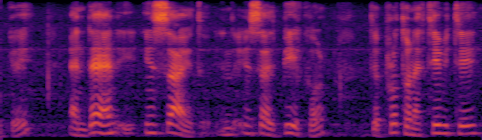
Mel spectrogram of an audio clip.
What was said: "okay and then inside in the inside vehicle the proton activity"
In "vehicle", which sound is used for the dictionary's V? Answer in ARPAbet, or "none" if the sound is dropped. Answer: P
